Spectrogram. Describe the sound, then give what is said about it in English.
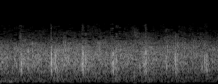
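Audience applause honoring students after a celebratory event, a steady, even roll of many clapping hands at moderate loudness, with no talk over it. “Give a big round of applause to all these beautiful students and made the event a grand success.”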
